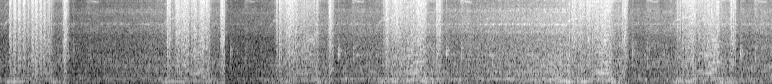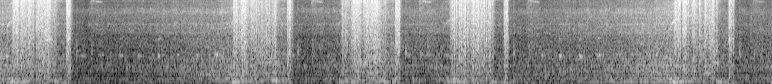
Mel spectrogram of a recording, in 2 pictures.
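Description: Vertical form-fill-seal packaging machine running: a steady machine hum, broken every one to three seconds by a loud, short burst of noise as it cycles through its bags.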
